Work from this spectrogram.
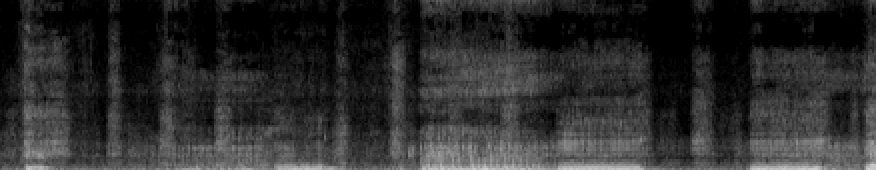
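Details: Low, sustained growls from two dogs tugging at a new toy duck, coming in long steady stretches of about a second each, separated by quieter pauses.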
